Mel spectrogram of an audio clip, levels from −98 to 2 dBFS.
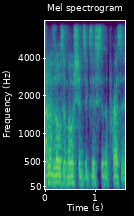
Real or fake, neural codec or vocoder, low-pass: fake; vocoder, 24 kHz, 100 mel bands, Vocos; 7.2 kHz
